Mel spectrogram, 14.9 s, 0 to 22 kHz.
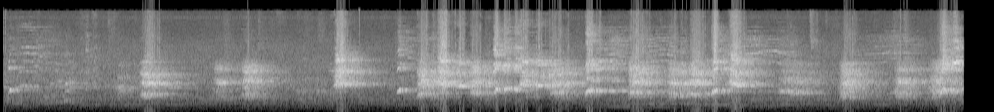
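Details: Dogs at a kennel or dog daycare in Rhode Island, recorded 17 February 2014, barking and yipping almost continuously, many overlapping voices at varied pitches with some whimpers, and a person speaking now and then in the background.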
